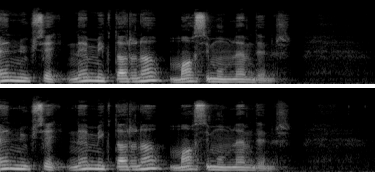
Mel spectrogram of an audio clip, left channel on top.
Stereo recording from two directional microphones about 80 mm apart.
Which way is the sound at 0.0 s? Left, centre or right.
Left.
